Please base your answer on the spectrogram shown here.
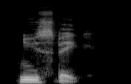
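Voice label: "newspeak", Australian English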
